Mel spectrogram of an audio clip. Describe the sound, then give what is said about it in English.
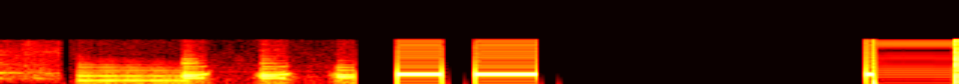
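A telephone line during a call transfer: a few short clicks and blips, then two loud, steady electronic tones, a pause, and another brief beep, with no talking. “All right, let me transfer you to the other phone and I'll walk down and speak to her.”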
